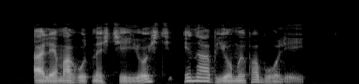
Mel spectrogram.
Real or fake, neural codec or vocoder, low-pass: real; none; 7.2 kHz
